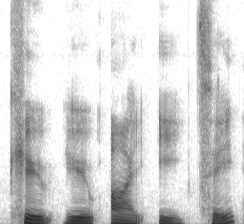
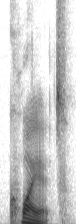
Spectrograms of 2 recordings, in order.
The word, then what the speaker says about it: quiet: have a similar spelling q u i e t q u i t e very similar but they are pronounced differently so listen to the pronunciation quiet quiet so there are two syllables quiet now listen to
